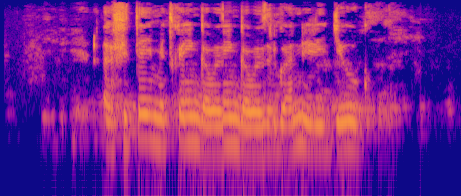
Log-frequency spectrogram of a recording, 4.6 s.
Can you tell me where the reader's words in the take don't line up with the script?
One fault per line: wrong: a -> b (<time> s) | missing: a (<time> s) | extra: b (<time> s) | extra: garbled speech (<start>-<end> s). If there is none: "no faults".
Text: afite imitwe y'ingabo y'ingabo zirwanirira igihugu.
no faults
